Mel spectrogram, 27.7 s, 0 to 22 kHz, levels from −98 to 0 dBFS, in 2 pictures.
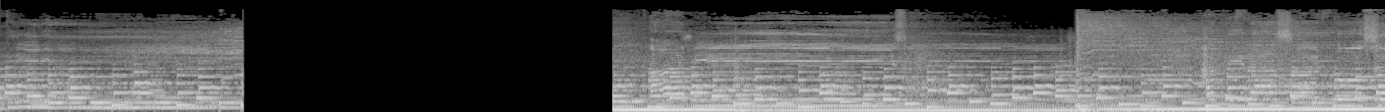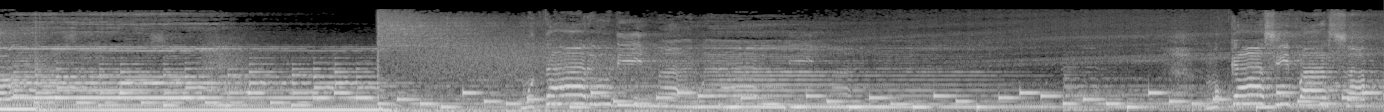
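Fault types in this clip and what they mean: Audio dropout to silence: from 2.43 s to 6.13 s the sound cuts off abruptly and about 3.7 s of material simply vanishes, with no room tone or noise floor left underneath. The likely cause is the input signal being lost while the recorder kept writing silence. On the waveform this shows as a flat, silent stretch; on a spectrogram it is a fully black vertical band with hard edges on both sides.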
